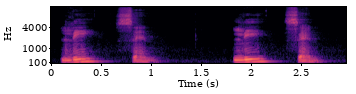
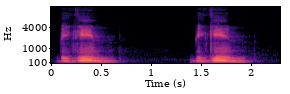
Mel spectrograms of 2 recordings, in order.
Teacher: la Stress silabo o sílaba tónica en lisen es la primera len len y en begin es la segunda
